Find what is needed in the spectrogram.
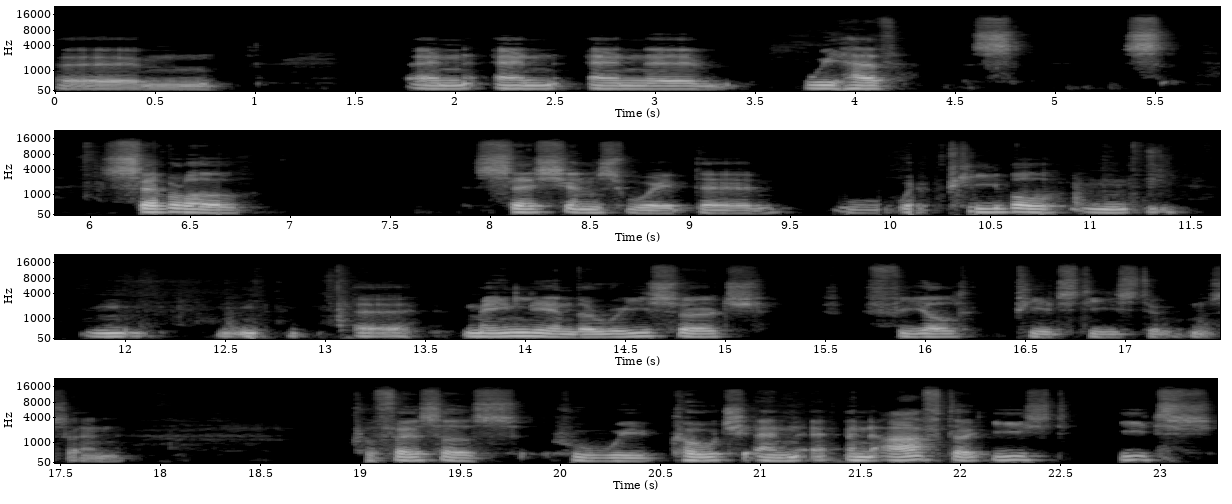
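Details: Stuttering in an adult co-presenter who says he sometimes stutters; part-word repetitions and a filler are heard.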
